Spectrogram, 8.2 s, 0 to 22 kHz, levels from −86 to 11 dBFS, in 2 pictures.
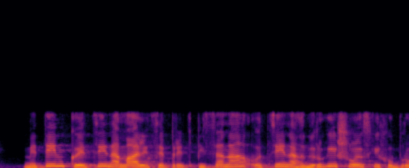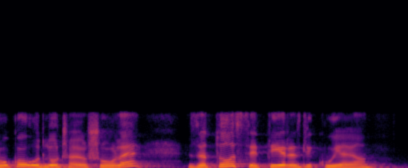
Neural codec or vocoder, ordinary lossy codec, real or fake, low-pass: codec, 16 kHz, 8 kbps, FunCodec, trained on Chinese and English, 25 frames a second; none; fake; 7.2 kHz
